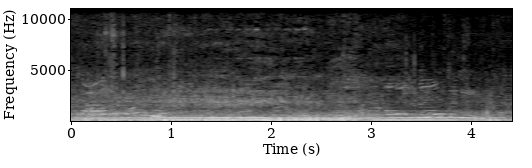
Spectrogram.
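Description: A motor vehicle engine running steadily close by, with people's voices in the background.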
